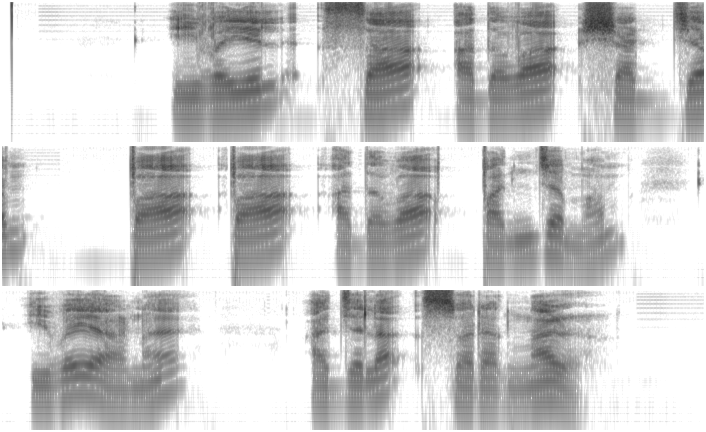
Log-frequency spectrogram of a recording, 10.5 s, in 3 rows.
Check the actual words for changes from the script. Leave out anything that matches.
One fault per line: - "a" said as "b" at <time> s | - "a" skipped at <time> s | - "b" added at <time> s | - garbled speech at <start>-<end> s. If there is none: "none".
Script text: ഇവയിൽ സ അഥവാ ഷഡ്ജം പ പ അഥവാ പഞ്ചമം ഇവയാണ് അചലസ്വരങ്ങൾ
none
